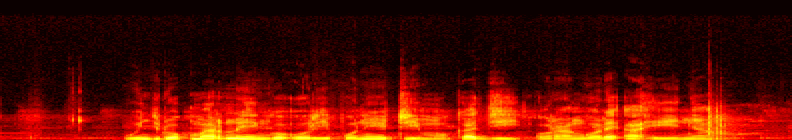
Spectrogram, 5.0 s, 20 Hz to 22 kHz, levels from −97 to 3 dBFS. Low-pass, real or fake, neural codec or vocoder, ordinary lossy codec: 19.8 kHz; real; none; none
